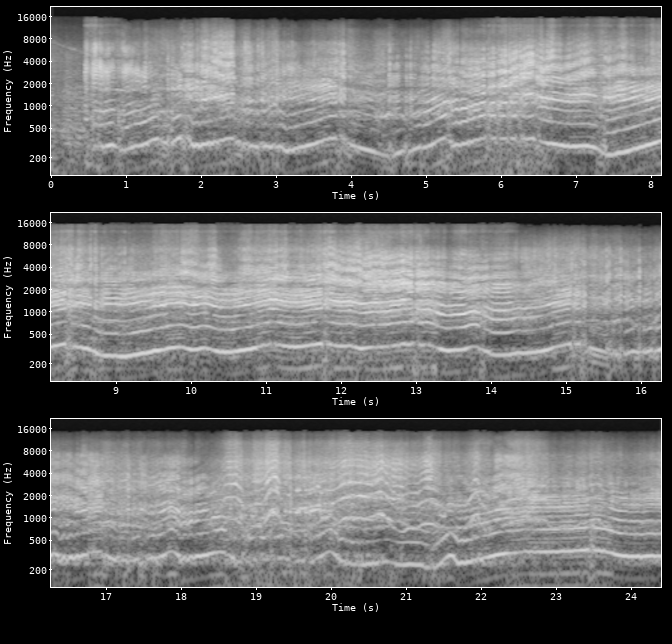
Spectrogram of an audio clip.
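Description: Tyres squeal on asphalt as a car drifts.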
